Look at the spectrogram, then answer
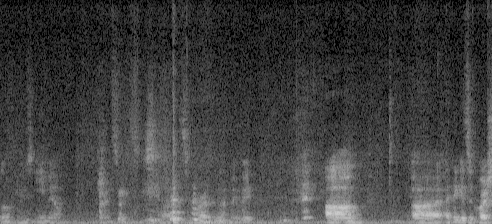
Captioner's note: laugh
